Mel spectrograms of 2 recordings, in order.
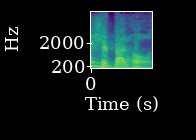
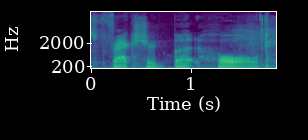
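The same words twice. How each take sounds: First: It is said fast, words run together. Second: It is said slowly, word by word.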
